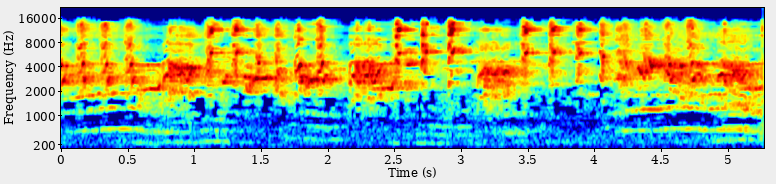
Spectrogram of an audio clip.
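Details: Long-tailed shrike, called cendet, in free-style song: a continuous stream of scratchy, chattering notes and short harsh bursts, pulsing rapidly with brief whistled slurs woven through.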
